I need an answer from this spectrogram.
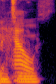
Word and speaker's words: Howse: John House, and it's spelled Howse.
